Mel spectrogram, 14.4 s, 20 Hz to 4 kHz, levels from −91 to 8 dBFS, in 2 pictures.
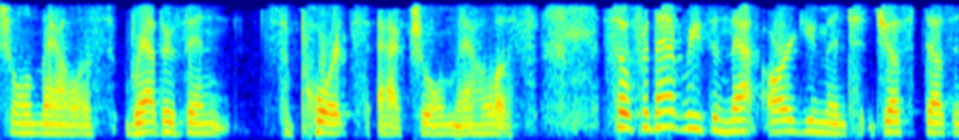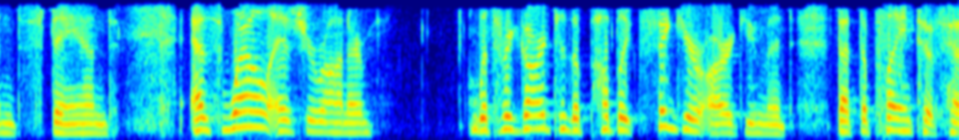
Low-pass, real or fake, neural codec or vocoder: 3.6 kHz; real; none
